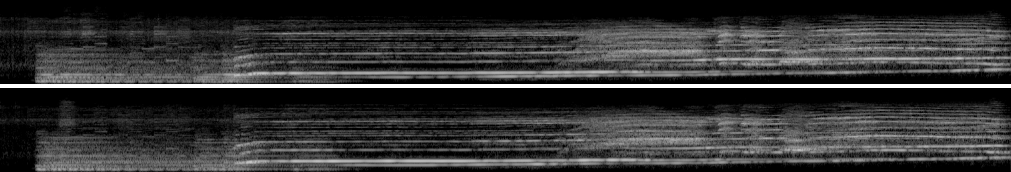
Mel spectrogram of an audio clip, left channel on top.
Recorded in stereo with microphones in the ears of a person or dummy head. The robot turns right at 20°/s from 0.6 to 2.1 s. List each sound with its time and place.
0.3 s a piano: 85° left, 1.3 m; by 3.3 s 115° left, 1.3 m
2.3 s a scream: 45° left (ahead or behind), 1.7 m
